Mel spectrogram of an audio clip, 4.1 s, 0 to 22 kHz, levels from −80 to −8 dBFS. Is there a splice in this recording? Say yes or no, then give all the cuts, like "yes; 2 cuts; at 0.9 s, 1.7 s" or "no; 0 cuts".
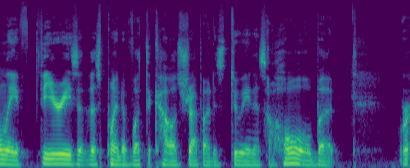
no; 0 cuts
